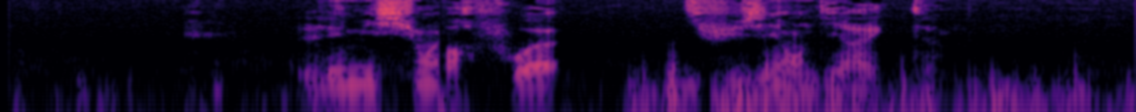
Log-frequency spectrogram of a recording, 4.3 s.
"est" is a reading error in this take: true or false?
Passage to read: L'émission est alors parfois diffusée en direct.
true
